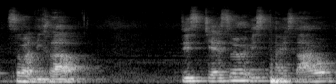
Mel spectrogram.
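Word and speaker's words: สวัสดีครับ: Everyone put your hand together, bow your head down, and say, "Sawadee krab." Now, let's do it slower by syllable. Say after me. Sa. Wat. Di. Krab. Then connect them together as Sawadee krab.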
